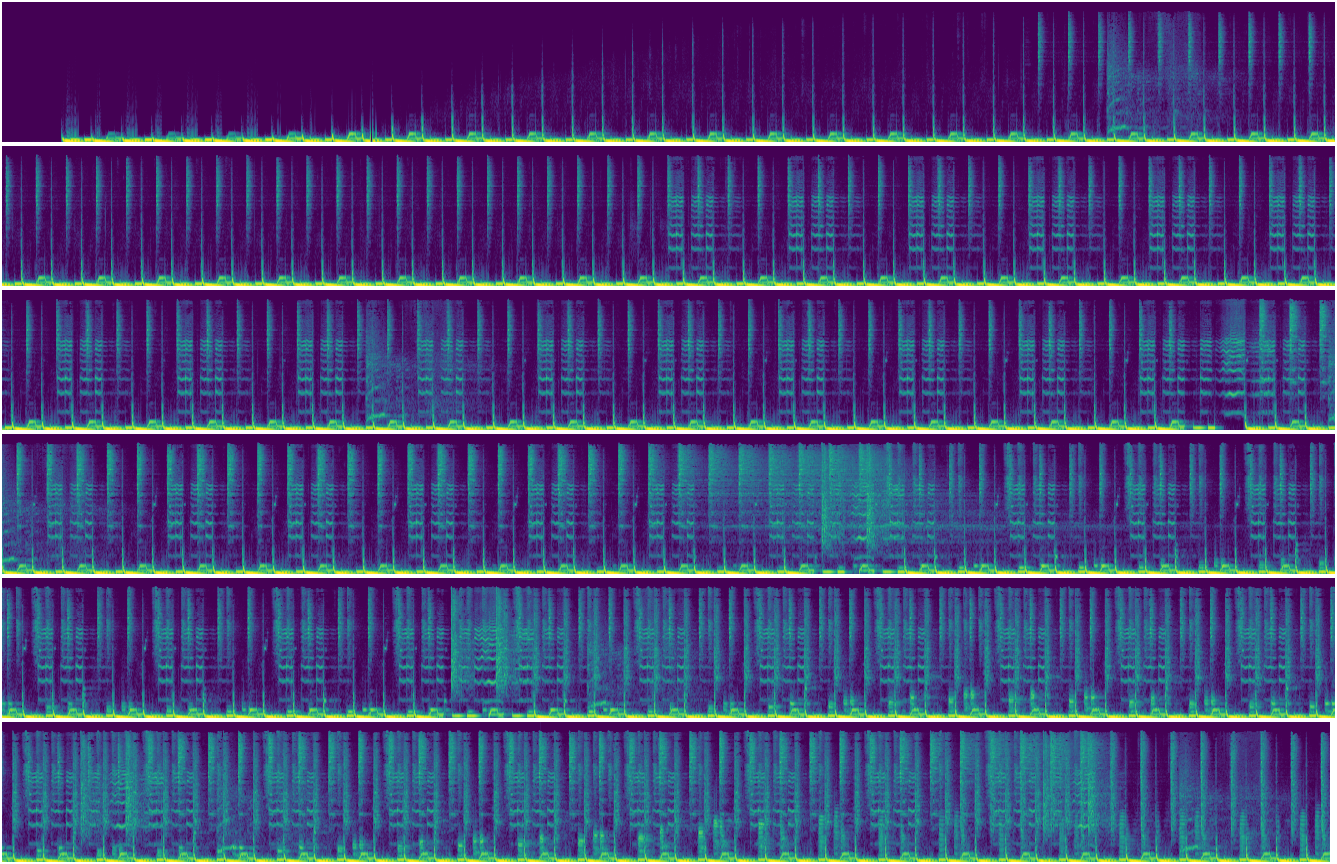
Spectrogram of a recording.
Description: leaves falling, beats dropping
